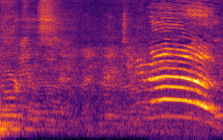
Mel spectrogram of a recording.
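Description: A high, wailing voice gives one short cry that rises and falls in pitch like a meow, about a second and a half in.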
